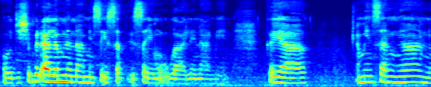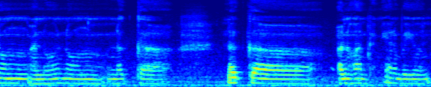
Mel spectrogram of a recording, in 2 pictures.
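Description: A woman's voice: fairly low pitch, steady tone, a little slow, slight background noise. A woman from the Philippines who works abroad as a domestic worker, chatting casually to her viewers and rambling with many fillers and restarts. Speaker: overseas domestic worker vlogger.

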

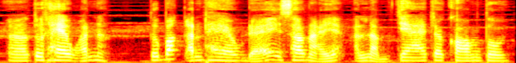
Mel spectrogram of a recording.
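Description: A man voicing the stubborn, lovesick ghost of a pregnant woman in a spoken ghost story, talking slowly and pleadingly. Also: fairly high pitch, roomy sound, long reverb tail, faint music behind, close to an everyday voice.

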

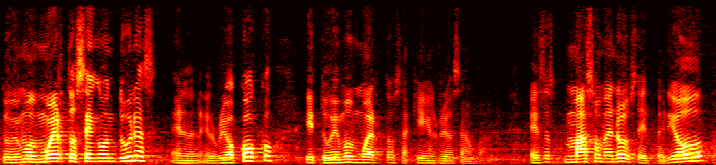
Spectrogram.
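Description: Middle-aged male panelist, measured and hesitant, handheld mic, faint room hum. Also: fairly high pitch, animated. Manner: measured, frequent hesitations, rhetorical tag questions. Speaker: panel speaker. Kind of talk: academic panel talk. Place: conference hall, indoors.

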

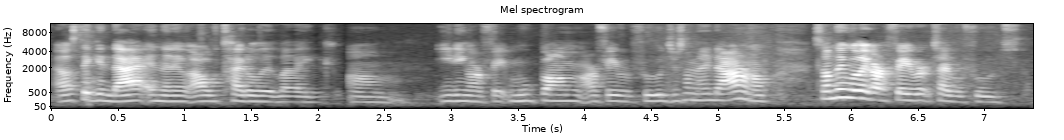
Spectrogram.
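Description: Talking quickly in a bright, forceful, medium-pitched voice, this young Dominican-heritage vlogger livestreams from her bedroom at night under a blanket, with slight background noise. She's chatty, slangy, and swears freely as she reads out viewer comments, captured by a webcam or phone at arm's length.

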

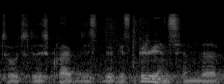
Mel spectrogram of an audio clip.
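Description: Deep-voiced Italian-accented man. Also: a little fast, a little hiss or hum. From Italy. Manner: searching for words, many fillers. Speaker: dance artist. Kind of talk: interview answers. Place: dance studio, indoors.

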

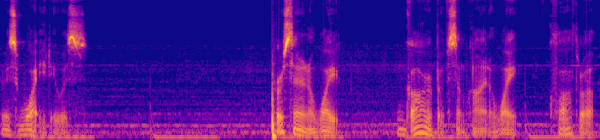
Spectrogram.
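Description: A man telling a first-person horror tale in an extremely deep, gravelly voice, with a pitch that rises and falls a lot. He speaks haltingly and sinks to a hushed whisper at tense moments, with faint music underneath. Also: big pitch swings. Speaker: storyteller.

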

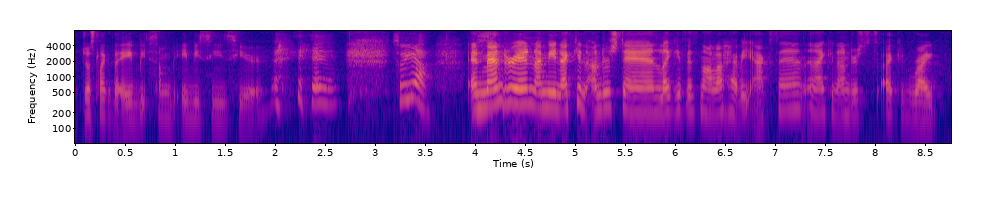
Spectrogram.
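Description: A woman's voice: medium pitch, lively intonation, moderate pace, vocal fry, a bit bright. A young adult woman co-hosting a casual podcast over a video call, slangy and hopping between languages. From Macau. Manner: slangy, multilingual code-switching. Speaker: podcast co-host. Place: home room, recorded over video call.

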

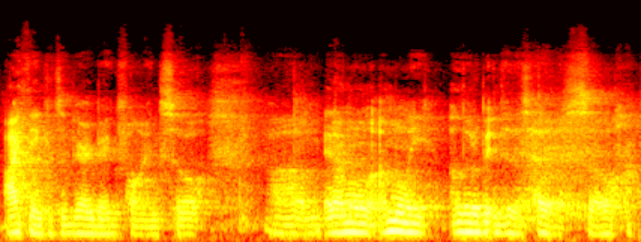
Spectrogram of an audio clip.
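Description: Fairly low-pitched and flat, a man in his thirties talks a little fast while vlogging his way through a vacant mansion's big rooms. He holds an action camera at arm's length, thinking aloud and exclaiming in awe; the audio is dull with a crowd audible behind him.

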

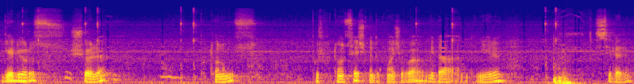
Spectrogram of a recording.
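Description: Low gravelly man explaining step by step. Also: warm tone, slight background noise. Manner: unhurried, explanatory, with frequent fillers and self-corrections. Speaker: instructor. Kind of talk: screen-recorded software tutorial.

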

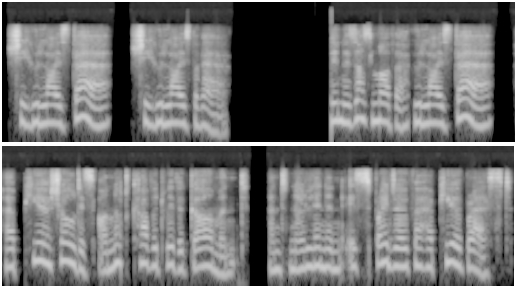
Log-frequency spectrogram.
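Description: Storybook warrior king, male, stern instructions, mellow tone, dry sound, woman reader. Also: mid-range voice, moderate pace, dry recording, natural voice. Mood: instructing. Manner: lamenting, then commanding. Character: grieving proud young warrior king, male. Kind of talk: storybook reading.

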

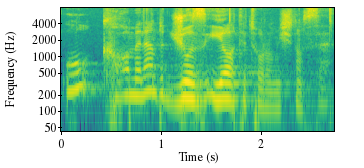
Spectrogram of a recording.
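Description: A man's voice: on the high side, big pitch swings, dark tone, long reverb tail. A man interpreting a sermon live, phrase by phrase, with some fillers and restarts.

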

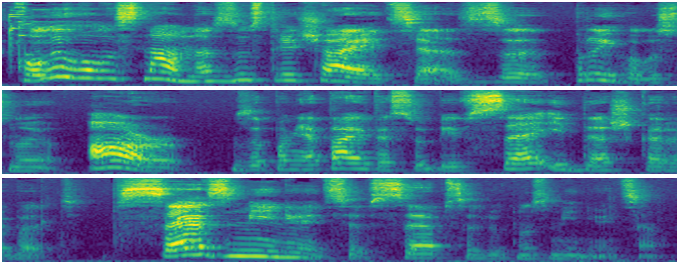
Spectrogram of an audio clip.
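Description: A woman teaching English in a video lesson, explaining in Ukrainian and modelling phrases slowly for learners to repeat. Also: medium pitch, animated.

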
